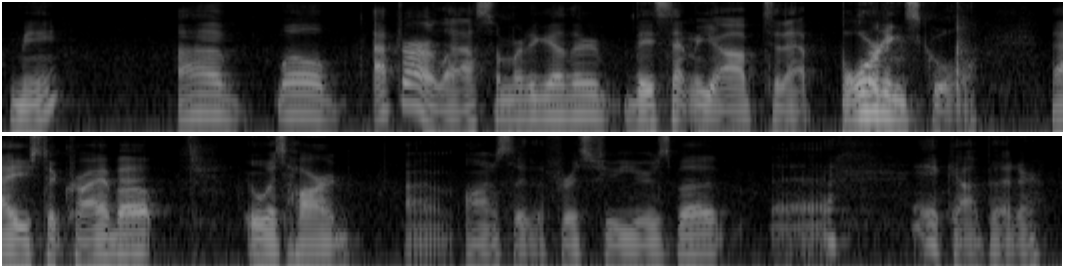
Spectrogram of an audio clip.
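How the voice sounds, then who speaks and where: A man playing an obsessive, tender but possessive childhood-friend boyfriend in an ASMR roleplay, speaking softly and hesitantly with nervous pauses. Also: lowish voice, animated, vocal fry, slight background noise. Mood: casual, reflective.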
